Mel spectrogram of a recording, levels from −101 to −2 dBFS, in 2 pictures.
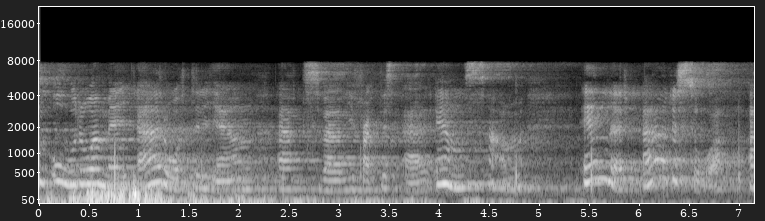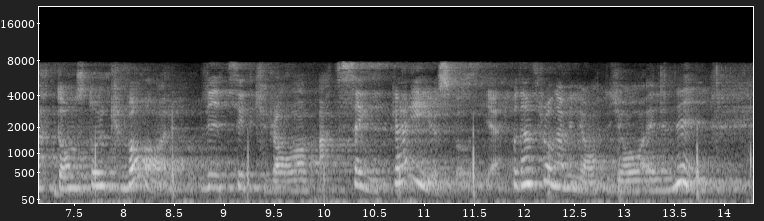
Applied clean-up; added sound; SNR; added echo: none; Walk, footsteps; 2 dB; reverberation time 2.5 s.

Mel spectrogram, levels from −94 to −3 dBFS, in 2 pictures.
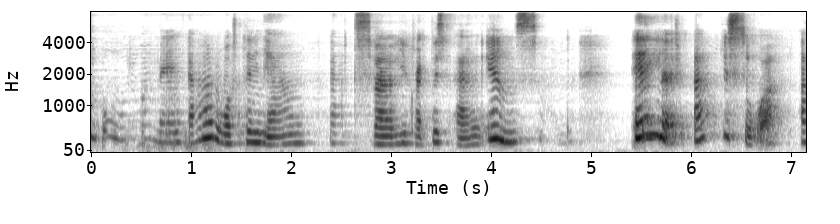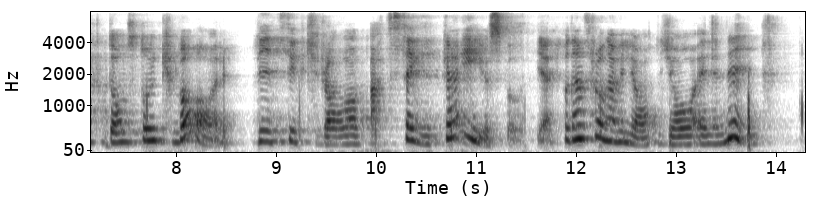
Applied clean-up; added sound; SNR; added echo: neural mask model DeepFilterNet 3.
